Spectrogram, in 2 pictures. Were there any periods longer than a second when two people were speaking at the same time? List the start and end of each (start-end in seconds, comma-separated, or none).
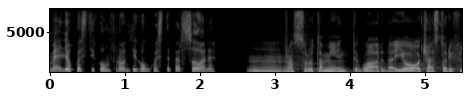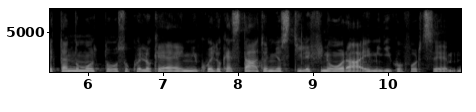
none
